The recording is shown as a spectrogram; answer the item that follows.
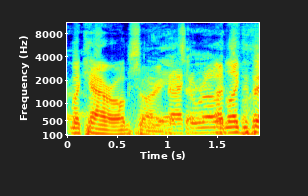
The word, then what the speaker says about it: Macaro: Macaro. Macaro, I'm sorry.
